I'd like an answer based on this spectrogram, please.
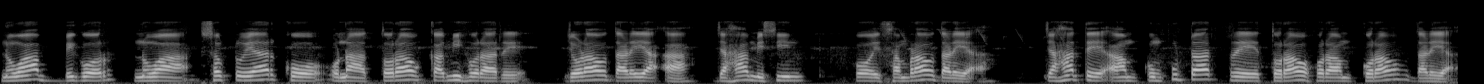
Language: Santali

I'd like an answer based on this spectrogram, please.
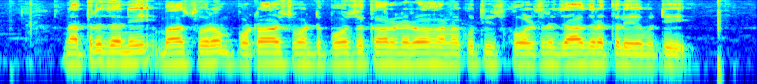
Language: Telugu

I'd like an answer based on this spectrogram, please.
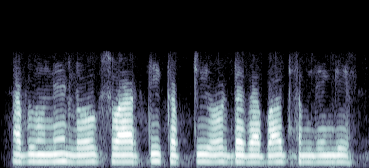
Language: Hindi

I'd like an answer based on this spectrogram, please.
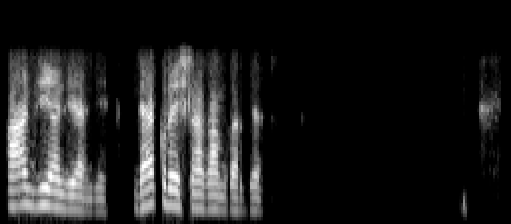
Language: Dogri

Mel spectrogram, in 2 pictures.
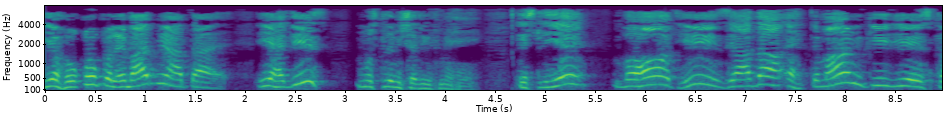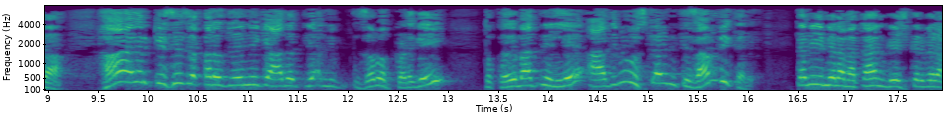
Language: Arabic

